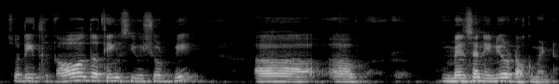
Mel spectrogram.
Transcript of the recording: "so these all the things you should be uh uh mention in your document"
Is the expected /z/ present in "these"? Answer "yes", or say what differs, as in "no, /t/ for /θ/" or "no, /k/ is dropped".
no, /z/ is dropped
